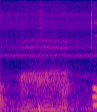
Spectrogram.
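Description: A Cocker Spaniel snores, a low rumbling breath drawn out for about a second.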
